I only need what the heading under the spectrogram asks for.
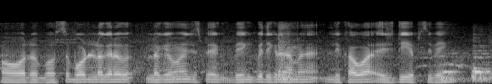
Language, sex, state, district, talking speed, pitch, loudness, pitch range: Hindi, male, Chhattisgarh, Bastar, 255 wpm, 115 Hz, -18 LUFS, 105-115 Hz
